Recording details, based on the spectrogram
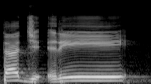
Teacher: जीम पे कलकला करेंगे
